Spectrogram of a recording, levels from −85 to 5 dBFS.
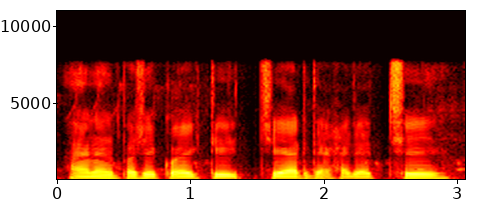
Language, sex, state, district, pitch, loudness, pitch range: Bengali, male, West Bengal, Cooch Behar, 130 Hz, -16 LUFS, 120-135 Hz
